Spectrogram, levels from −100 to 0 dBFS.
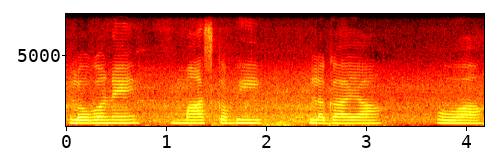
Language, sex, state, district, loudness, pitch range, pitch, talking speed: Hindi, female, Madhya Pradesh, Dhar, -15 LUFS, 215-230 Hz, 220 Hz, 85 wpm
